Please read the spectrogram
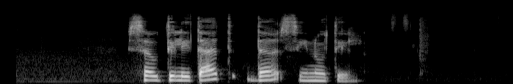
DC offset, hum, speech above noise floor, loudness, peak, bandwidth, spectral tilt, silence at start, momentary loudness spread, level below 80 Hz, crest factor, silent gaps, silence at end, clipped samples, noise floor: under 0.1%; none; 53 dB; -18 LUFS; 0 dBFS; 11.5 kHz; -4.5 dB/octave; 1.3 s; 12 LU; -66 dBFS; 20 dB; none; 1.6 s; under 0.1%; -70 dBFS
